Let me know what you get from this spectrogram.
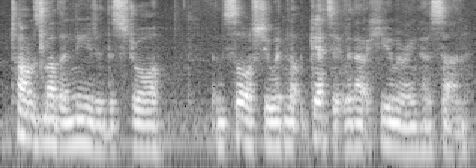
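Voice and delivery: ordinary delivery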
